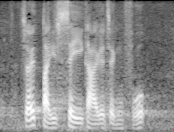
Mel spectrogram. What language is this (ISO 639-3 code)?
yue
